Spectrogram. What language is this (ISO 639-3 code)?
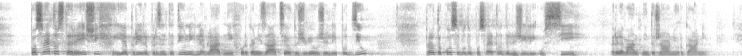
slv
